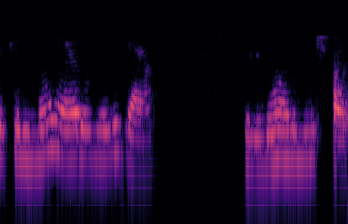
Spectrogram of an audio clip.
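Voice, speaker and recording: Music plays in the background as a man talks at a high pitch. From Rio de Janeiro, Brazil. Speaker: university professor. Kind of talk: casual chat. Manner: formal.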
